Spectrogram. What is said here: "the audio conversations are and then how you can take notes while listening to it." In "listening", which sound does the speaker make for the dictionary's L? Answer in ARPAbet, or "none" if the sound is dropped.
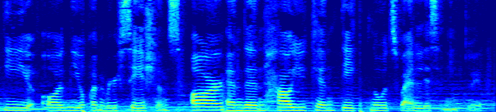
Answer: L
